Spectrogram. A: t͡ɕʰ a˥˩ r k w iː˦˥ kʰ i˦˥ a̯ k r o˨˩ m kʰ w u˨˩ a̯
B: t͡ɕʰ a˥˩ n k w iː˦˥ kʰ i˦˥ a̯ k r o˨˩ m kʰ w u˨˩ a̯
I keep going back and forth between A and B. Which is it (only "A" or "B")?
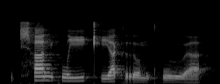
B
